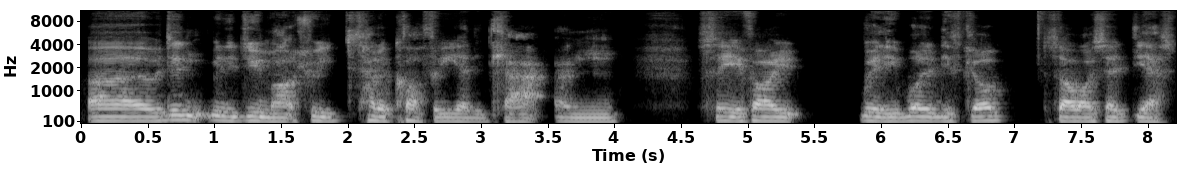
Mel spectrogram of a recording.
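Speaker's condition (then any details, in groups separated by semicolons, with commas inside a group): Down syndrome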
